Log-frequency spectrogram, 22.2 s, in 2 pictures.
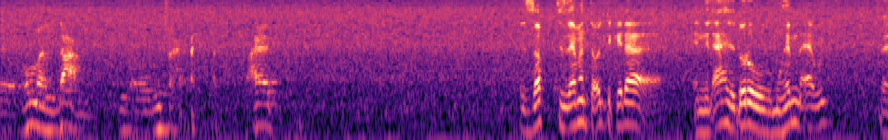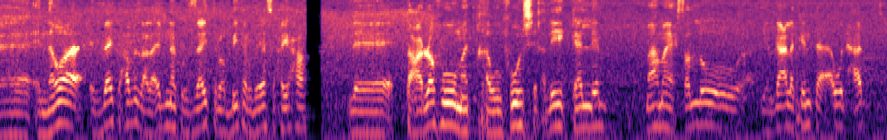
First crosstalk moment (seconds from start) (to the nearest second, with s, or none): none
